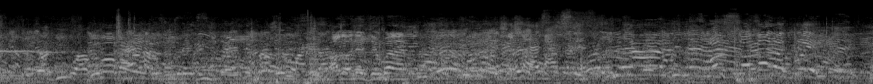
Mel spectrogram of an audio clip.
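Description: Dense crowd chatter fills a busy Gouraud market in Yopougon, many overlapping voices forming a steady, close hubbub throughout with no pauses.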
